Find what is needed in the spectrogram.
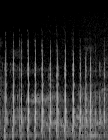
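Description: Brief hand clapping: quick, evenly spaced claps, about nine a second, that thin out and stop near the end.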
